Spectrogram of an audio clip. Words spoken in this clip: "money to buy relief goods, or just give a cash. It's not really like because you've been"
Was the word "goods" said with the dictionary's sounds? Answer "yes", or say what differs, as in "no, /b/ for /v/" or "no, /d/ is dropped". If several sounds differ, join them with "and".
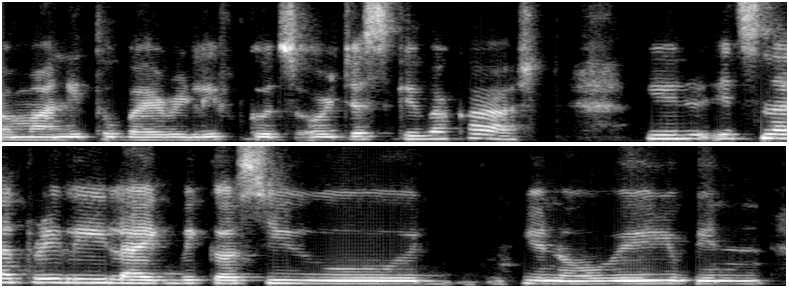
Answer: no, /s/ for /z/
